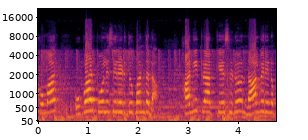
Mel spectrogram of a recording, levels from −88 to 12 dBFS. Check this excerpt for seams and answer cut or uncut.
uncut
